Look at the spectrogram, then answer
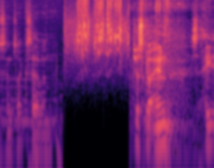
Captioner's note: camera rewinds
